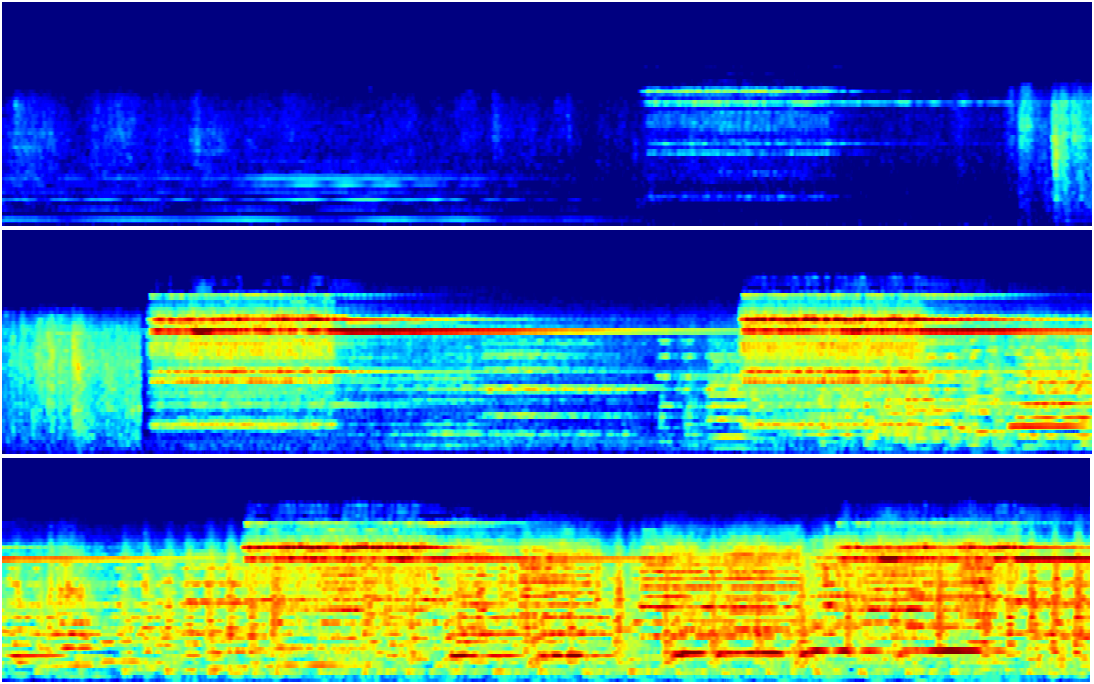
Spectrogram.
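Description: Dramatic orchestral film score: quiet held chords, then a swelling rush. From about halfway through, a desk telephone bell rings four times in bursts of about two seconds, with about four seconds between, while the music grows louder with brass underneath.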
